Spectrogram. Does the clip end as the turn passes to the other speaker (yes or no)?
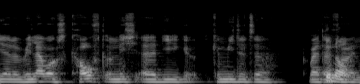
yes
